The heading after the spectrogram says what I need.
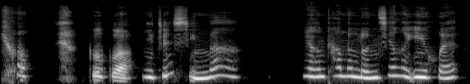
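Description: A woman voicing a brazen, teasing young woman in a read-aloud story, her voice very high and dark-toned. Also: measured pace. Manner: giggling, teasing.

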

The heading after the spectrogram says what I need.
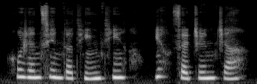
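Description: A woman narrating a story in a steady, measured reading of short phrases. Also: high voice, no echo. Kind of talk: scripted audiobook narration.

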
